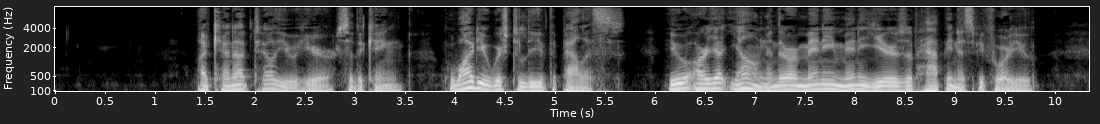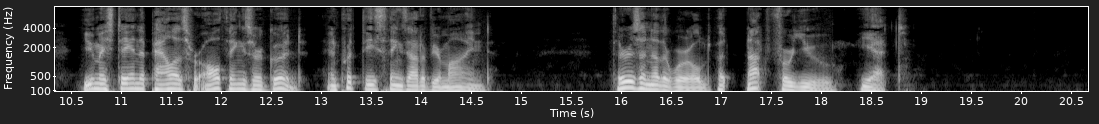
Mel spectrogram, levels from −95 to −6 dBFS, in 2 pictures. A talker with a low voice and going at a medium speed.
Yes: low, 105 Hz; average, 165 wpm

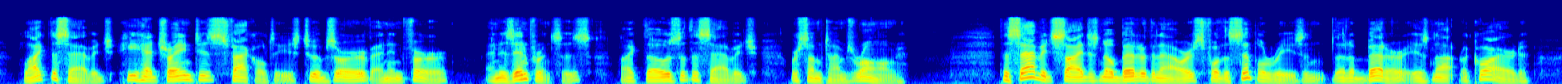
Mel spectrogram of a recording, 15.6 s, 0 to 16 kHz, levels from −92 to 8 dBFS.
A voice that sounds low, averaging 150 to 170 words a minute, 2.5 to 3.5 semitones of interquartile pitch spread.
No: low, 105 Hz; average, 160 wpm; average, 4.8 semitones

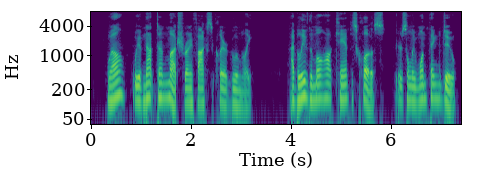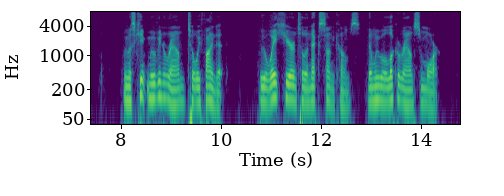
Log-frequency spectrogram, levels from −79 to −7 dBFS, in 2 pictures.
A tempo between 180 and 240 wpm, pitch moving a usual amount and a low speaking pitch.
Yes: average, 200 wpm; average, 3.4 semitones; low, 115 Hz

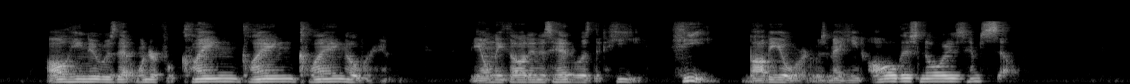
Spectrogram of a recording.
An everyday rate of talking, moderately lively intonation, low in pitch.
Yes: average, 155 wpm; average, 3.9 semitones; low, 125 Hz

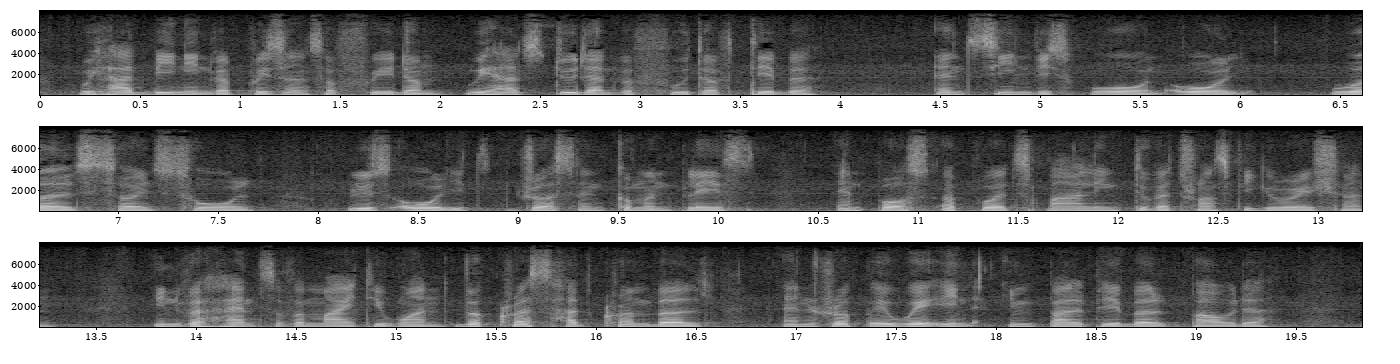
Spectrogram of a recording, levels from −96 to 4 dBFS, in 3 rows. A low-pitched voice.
Yes: low, 125 Hz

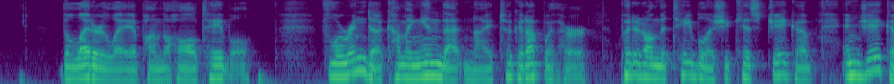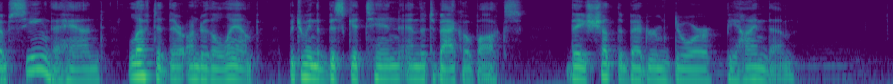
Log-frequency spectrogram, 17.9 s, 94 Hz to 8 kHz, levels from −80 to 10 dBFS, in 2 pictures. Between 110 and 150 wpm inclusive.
No: average, 175 wpm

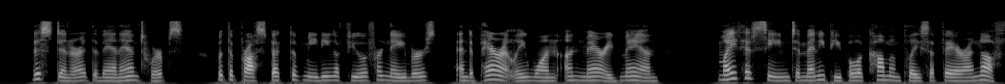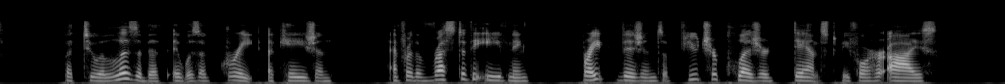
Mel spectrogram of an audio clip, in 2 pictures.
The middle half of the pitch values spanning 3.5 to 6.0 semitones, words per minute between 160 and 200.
No: average, 2.7 semitones; average, 165 wpm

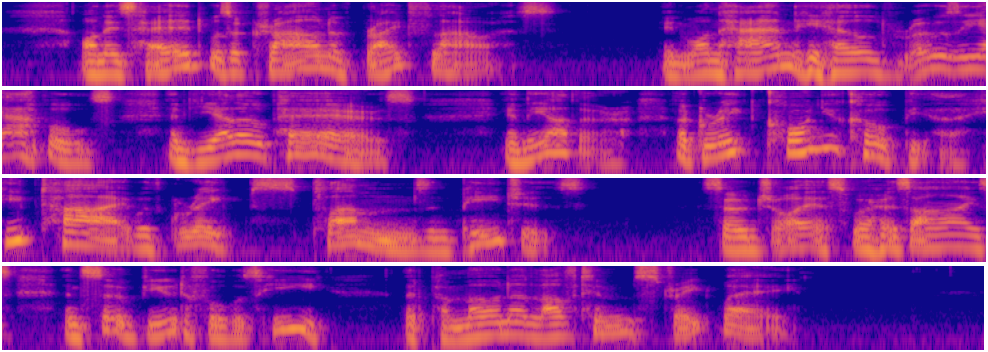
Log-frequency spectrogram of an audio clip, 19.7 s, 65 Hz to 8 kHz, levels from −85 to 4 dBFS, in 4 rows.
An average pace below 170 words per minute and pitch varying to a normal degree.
Yes: average, 145 wpm; average, 5.0 semitones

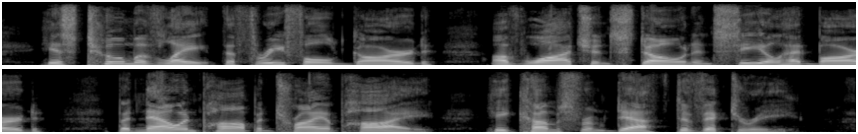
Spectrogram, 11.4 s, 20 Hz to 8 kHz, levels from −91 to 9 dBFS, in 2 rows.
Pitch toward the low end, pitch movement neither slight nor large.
No: medium, 150 Hz; average, 4.2 semitones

